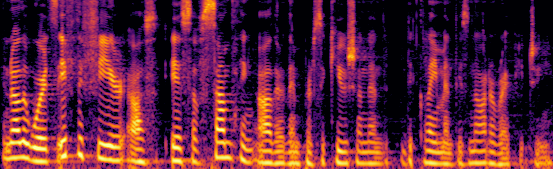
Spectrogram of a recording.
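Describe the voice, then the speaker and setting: A soft-spoken woman talks with hardly any pauses. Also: fairly quick pace. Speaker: lawyer. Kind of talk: conference presentation. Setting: legal education seminar with audience.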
